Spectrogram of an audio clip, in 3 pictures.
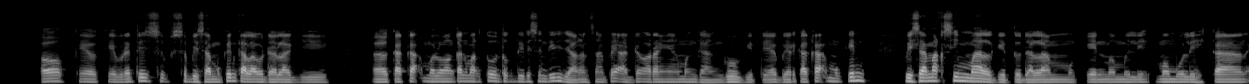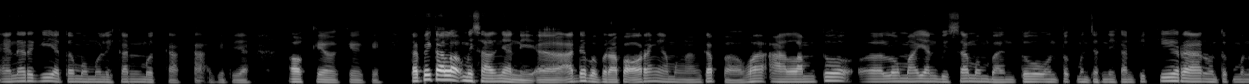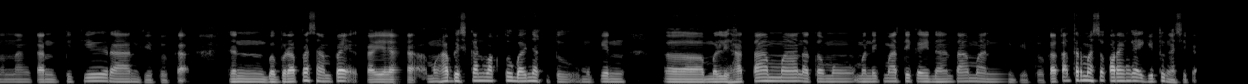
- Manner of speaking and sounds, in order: in English: "mood"
- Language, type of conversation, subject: Indonesian, podcast, Gimana cara kalian mengatur waktu berkualitas bersama meski sibuk bekerja dan kuliah?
